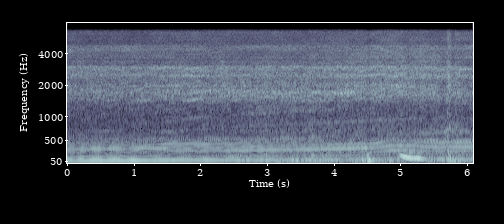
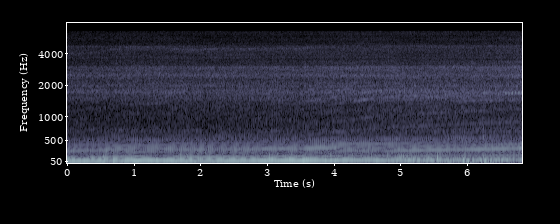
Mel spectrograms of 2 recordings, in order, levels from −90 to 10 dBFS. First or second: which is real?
second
